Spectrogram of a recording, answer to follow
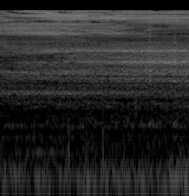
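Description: Miniature buzz coil on a scale Olds hit-and-miss model engine buzzing steadily with its points closed, a high, hissing buzz. This is the sound of a correctly adjusted coil sending spark to the plug.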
